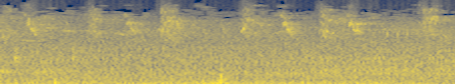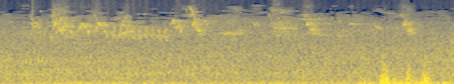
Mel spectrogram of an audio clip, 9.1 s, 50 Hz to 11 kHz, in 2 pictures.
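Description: Small birds chirping, with many short high calls repeating over a steady outdoor noise. A few loud low bumps come about 8 s in, near the end.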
